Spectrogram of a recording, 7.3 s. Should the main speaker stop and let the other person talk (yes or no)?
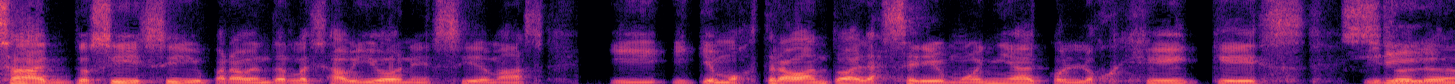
yes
